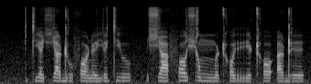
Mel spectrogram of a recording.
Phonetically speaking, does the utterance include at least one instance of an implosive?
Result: no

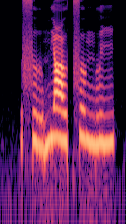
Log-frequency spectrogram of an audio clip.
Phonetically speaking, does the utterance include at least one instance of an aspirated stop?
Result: no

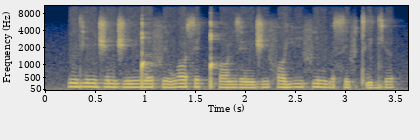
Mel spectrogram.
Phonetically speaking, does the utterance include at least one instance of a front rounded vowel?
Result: no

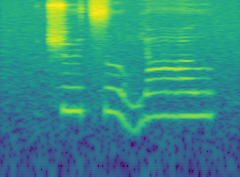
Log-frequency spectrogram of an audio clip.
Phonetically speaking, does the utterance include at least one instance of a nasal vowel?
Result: no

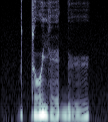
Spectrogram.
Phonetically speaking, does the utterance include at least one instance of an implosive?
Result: yes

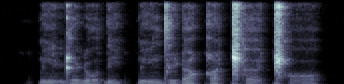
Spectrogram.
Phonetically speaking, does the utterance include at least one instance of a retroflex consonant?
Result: yes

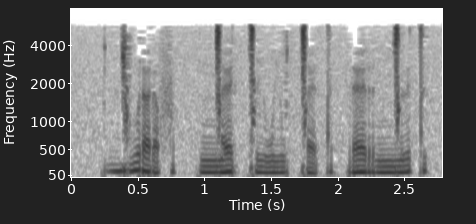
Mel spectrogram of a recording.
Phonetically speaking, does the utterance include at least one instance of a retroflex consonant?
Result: no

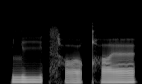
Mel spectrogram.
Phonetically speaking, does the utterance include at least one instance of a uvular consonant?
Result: yes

